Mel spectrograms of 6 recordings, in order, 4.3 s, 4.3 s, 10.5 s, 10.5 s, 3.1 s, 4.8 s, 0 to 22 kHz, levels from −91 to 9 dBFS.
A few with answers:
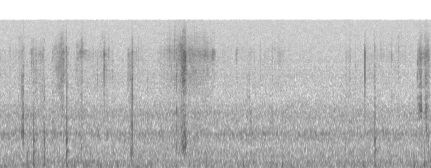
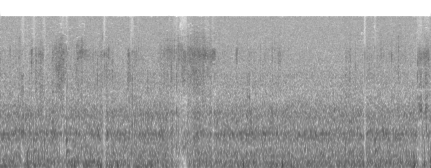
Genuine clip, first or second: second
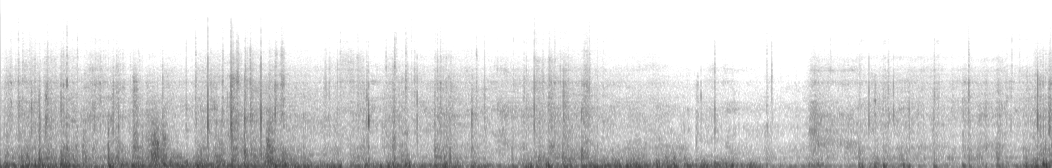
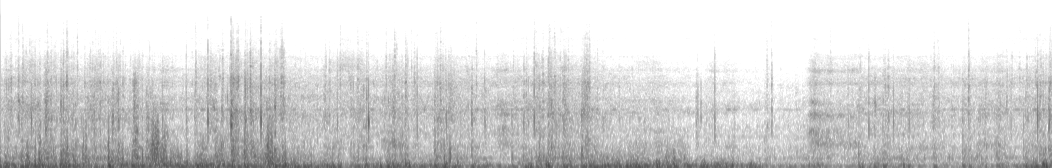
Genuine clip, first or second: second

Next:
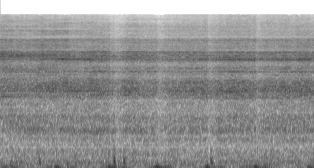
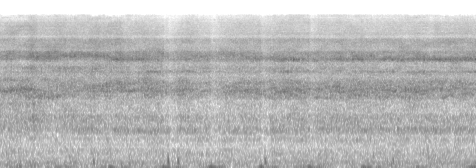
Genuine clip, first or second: first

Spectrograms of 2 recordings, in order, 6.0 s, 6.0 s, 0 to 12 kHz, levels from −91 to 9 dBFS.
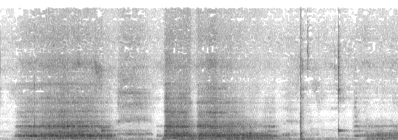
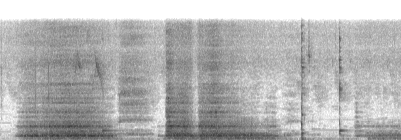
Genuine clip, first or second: second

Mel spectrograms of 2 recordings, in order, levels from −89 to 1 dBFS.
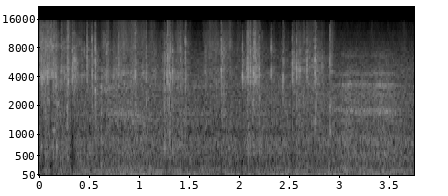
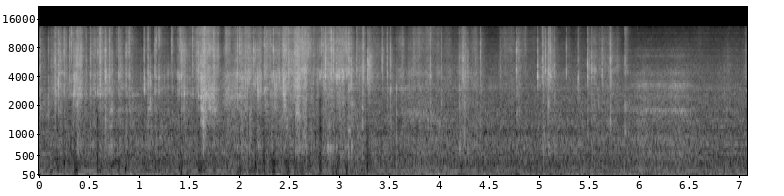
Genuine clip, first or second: first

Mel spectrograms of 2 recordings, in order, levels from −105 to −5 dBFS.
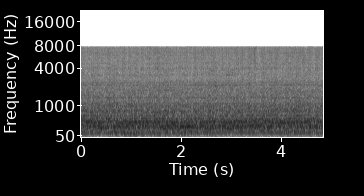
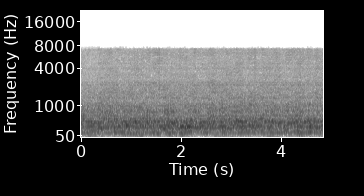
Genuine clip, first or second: first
